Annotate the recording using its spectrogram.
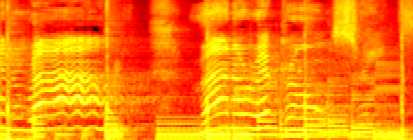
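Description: A woman sings a blues melody with wide vibrato on held notes, accompanied by an electric bass guitar. There are two sung phrases with a short break about a second in.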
